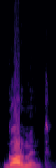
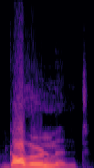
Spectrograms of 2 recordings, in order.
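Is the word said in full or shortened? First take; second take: shortened; full. First: A sound in the middle is dropped. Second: Every sound in the word is pronounced. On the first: The speaker calls it wrong. "many people take this away" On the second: The speaker calls it right. "How should it be pronounced?"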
